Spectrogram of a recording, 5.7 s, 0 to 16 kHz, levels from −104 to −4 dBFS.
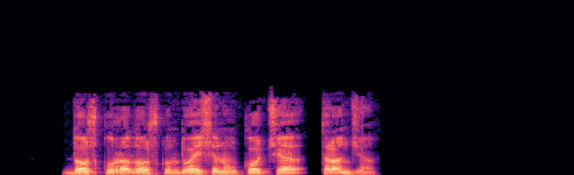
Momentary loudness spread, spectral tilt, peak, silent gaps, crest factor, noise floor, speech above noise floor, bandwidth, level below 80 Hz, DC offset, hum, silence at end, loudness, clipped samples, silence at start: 5 LU; -5 dB/octave; -2 dBFS; 3.09-3.21 s; 18 dB; under -90 dBFS; over 73 dB; 7.8 kHz; -64 dBFS; under 0.1%; none; 2 s; -18 LUFS; under 0.1%; 0.65 s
